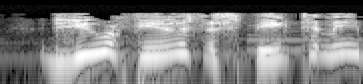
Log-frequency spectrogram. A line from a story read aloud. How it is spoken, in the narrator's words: Pilate said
